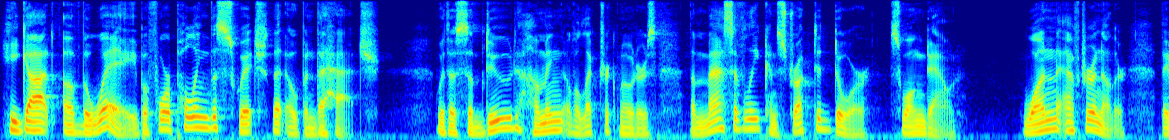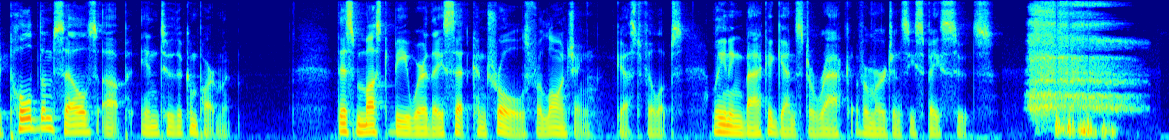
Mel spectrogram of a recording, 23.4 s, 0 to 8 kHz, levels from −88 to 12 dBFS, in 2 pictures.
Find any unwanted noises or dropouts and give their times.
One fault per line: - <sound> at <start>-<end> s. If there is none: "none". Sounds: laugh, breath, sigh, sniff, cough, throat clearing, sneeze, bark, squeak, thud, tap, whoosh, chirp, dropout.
- sigh at 21.9-23.2 s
